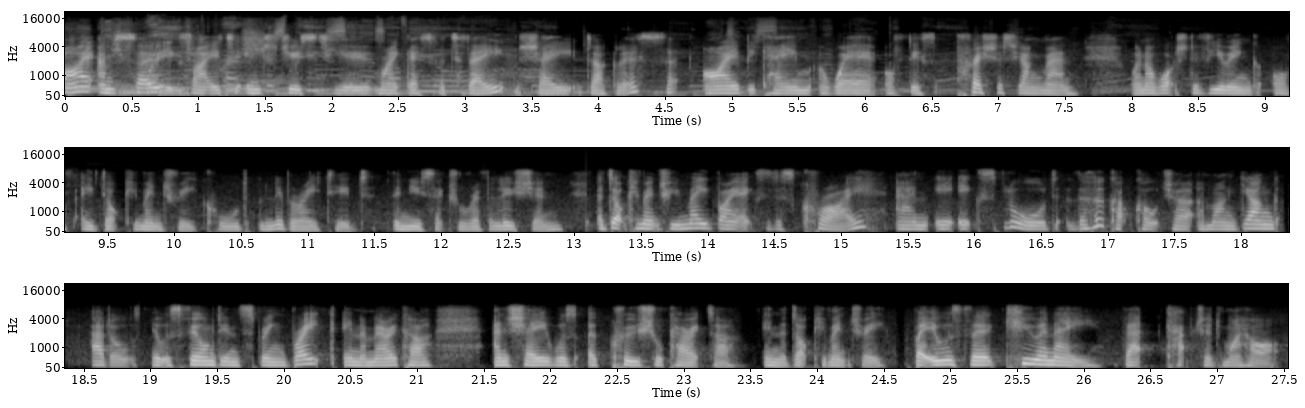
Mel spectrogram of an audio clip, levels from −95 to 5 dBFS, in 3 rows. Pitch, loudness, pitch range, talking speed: 155 Hz, -25 LUFS, 145-175 Hz, 170 wpm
